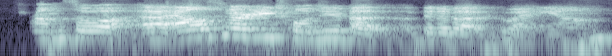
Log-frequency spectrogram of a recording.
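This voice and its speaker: A woman rattles off her words at a very fast pace, with audible room echo and noticeable background noise in the recording. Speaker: research scientist. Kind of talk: lecture. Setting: seminar with audience.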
